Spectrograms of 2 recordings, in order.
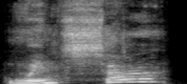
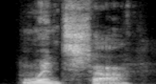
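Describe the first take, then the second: First: "Wincha" high with a rising, questioning end; questioning, unsure. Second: Said in the usual way. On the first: Real, not acted. Trying to recall the word for beautiful, "Wincha" as an unsure question. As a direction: say "Wincha" as a tentative higher-pitched guess. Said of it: "what was it?". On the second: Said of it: "if that's how you even say it".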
